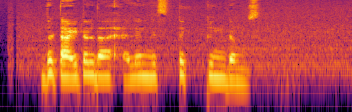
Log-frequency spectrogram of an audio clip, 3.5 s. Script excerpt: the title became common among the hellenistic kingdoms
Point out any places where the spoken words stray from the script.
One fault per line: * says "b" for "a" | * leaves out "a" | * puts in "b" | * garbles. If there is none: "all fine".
* leaves out "became common among"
